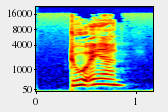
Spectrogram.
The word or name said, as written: durio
